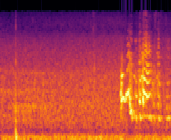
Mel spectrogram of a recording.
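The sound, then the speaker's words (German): Turkeys gobble in one loud, warbling, rattling burst that begins after a quiet stretch and lasts about half a second before fading. “Naja, aber alleine ist man hier nie. Und, hier gibt es ein paar Truthähne.”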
